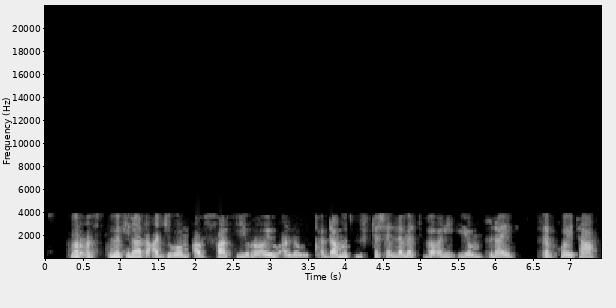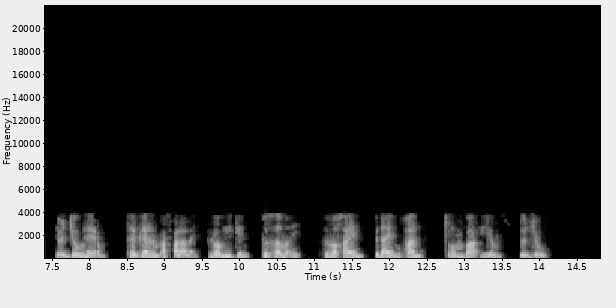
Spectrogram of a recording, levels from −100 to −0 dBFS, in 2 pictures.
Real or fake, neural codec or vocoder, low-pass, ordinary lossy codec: real; none; 7.2 kHz; AAC, 16 kbps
